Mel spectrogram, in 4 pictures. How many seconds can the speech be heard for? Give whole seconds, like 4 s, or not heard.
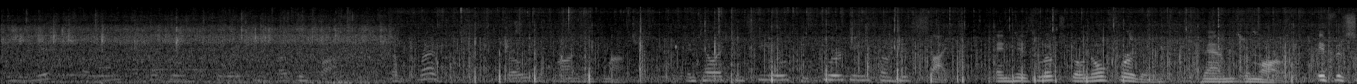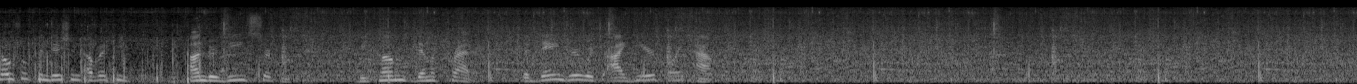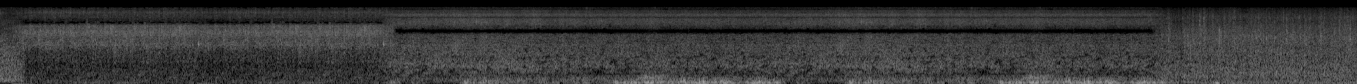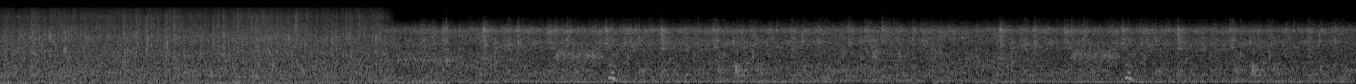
21 s.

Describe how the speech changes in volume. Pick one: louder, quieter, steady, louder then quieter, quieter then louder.
louder.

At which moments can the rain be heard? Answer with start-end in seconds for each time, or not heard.
0.0-54.2.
